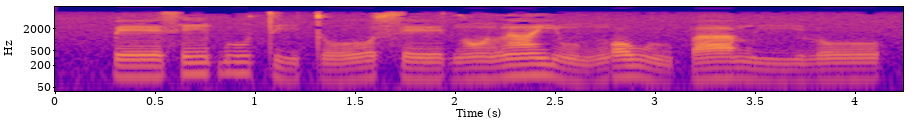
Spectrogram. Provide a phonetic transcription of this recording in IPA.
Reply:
k͡p eː˧ s ĩ˦ ɓ u˦ t i˨ t oː˨˦ s eː˧ d ɔ̃˧ l ã˦ j ũ˨ ŋ ɔ˦ w u˨ p aː˦ m iː˧ l oː˦

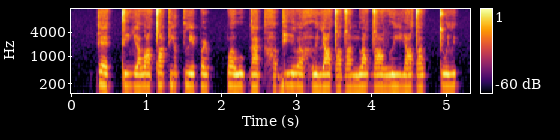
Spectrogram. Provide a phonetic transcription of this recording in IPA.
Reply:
k ɛ tː i ʎ e lˠ i tˤ ɛ k j ʌ k lʲ ɛ p ʌ ɭ pː ʌ w u ɡ a k h ʌ ɡ i l ʌ h ɯ lʲ e dˤ ɛ dˤ e n u l dˤ ɯ ə̯ v ɯ j i ə̯ dˤ ɯ lˠ tː u lʲ

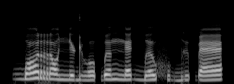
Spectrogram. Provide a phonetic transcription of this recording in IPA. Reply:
ɡ͡b ɔ r ɔ ɲ ɨ ɖʱ o ɓ ə ŋ ɛ ɡ͡b ə xʷ ə ɡ͡b ɨ ɓ æ

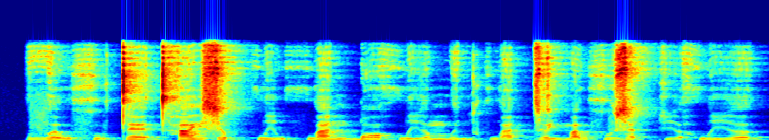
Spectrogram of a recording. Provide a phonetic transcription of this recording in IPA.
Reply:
v ə̰˧˥ w x ṵ˧˨ t̪ ɛ˧ t̪ʰ a˧ j z ə˦˥ p̚ h w ḭ˧˨ w h w a˧ n ɓ ɔ˧ h w i˨˦ ə̯ m ə̤˨˩ n k w a˨˩ t̚ z ə˧ j m a̰ː˧˨ w x u˨˦ z a˨˩ t̚ k ḭ˧˨ ə̯ h w i˧ ə̯

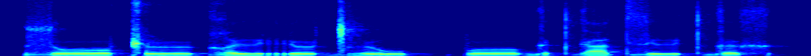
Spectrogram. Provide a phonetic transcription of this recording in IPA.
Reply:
z oː ǁ ɵː ɡ ʁ ɨː r ɵ ɡ͡ǀ ɵ w | p oː ɡ ə t ɡ a t z ɨː t ɡ ə x

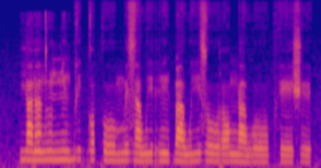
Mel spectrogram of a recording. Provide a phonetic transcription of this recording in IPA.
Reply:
j a˨ ɾ ã˦ d ũ˨ ɲ ĩ˦ b i˦ ɡ ɔ˦ k oː˨ m ɪ˦ z a˨ w i˨ r ĩ˨ ɓ a˨ w i˨˦ z oː˨ ɾ ɔ˦ ŋ a˨ w oː˨ pʰ eː˨ ʃ ɪ˨

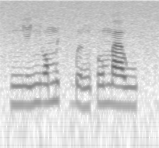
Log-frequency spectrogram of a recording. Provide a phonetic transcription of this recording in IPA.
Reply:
ɲ e˨˩˦ ɲ ɔ˧˥ m e˦˥ k̚ ɓ ə˨˩˦ ŋ ʔ o˧˥ m a˧ w

